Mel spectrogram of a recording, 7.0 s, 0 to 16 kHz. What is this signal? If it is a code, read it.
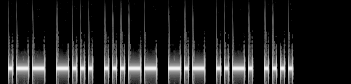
Morse code, heard as a keyed tone, about 15 wpm, 700 Hz. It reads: WB3KFH
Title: USA Call Signs - 6 Characters - Repeated 2x - 15wpm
